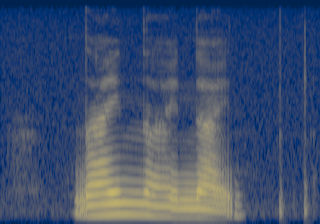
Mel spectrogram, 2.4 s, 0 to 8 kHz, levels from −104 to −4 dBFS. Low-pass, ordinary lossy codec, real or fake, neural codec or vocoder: 7.2 kHz; none; real; none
